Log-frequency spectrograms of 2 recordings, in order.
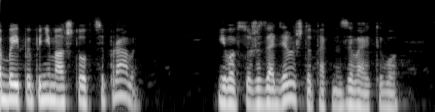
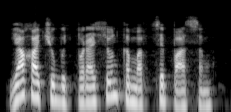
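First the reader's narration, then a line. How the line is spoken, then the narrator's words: Plain. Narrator (Russian): ответил он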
